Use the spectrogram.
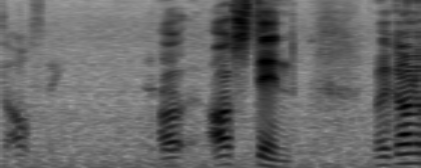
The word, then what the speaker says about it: Olsztyn: We're not pronouncing the Y's. No, you're not pronouncing the Z. So yeah, it's Olsztyn.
